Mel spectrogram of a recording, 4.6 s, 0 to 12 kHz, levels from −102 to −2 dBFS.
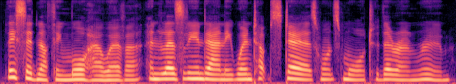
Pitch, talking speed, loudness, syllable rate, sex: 200 Hz, 225 wpm, -16 LUFS, 5.3 syllables/s, female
